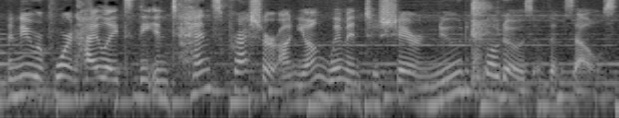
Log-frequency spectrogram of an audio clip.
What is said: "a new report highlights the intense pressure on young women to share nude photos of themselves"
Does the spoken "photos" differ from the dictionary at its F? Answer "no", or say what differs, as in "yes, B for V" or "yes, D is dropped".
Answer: no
